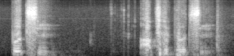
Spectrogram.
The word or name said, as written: butzen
